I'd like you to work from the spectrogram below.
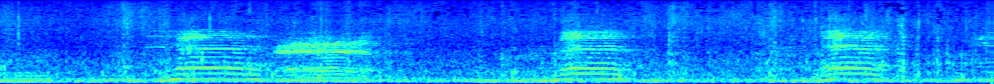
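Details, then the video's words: Several wavering bleats from sheep eating grass in a meadow, four short calls spread across a few seconds over a constant hissing outdoor background. "The relaxing sound of sheep bleating and eating grass in the meadow"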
